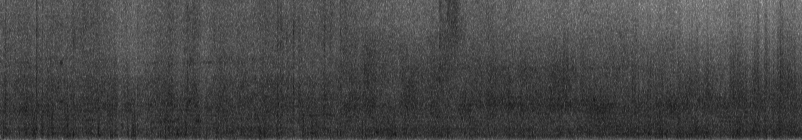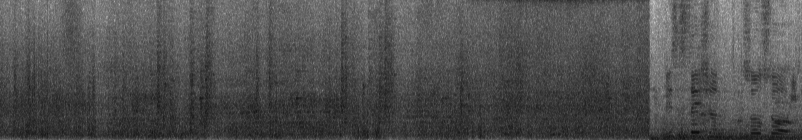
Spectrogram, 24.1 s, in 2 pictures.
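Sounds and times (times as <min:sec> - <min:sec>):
wheels clicking on track: 0:00.0 - 0:21.8
train rumble heard on board: 0:00.0 - 0:24.0.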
